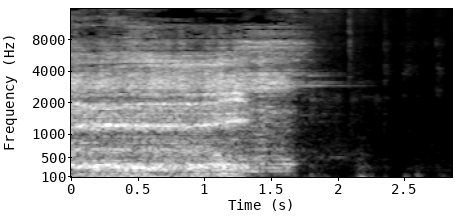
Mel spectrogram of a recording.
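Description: A young man growls and screams harshly into a microphone up close.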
